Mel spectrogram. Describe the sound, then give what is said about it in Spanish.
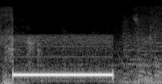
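A single loud, steady telephone line tone hums for about a second as the call connects, then cuts off abruptly, leaving faint background noise. “A ver, Lobo, ahí entró la llamada.”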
